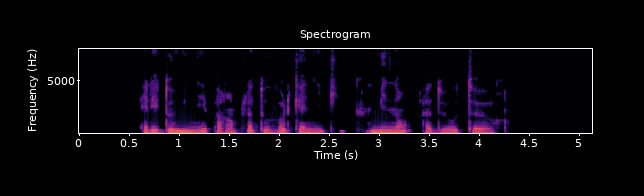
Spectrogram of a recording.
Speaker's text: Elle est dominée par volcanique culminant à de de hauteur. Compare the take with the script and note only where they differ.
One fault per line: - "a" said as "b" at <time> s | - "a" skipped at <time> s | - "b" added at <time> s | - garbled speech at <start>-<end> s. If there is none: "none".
- "un plateau" added at 1.5 s
- "de" skipped at 3.7 s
